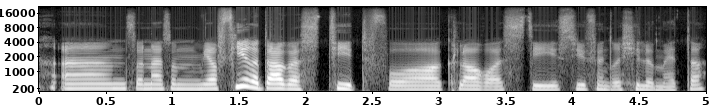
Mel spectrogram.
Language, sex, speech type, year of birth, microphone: Norwegian, female, spontaneous, 1979, Sennheiser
